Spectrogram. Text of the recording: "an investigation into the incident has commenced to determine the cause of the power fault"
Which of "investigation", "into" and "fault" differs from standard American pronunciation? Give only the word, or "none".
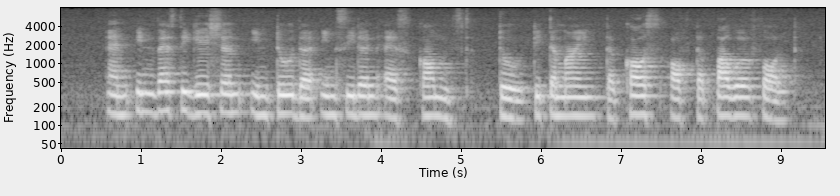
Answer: none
